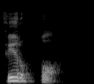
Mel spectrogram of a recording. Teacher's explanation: Kalimat firqin, kalau dia diwakafkan itu dibaca tebal ya.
